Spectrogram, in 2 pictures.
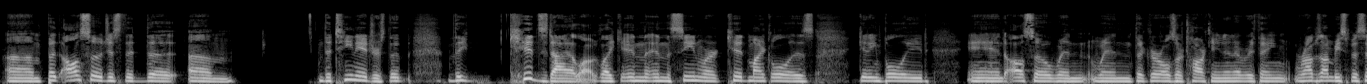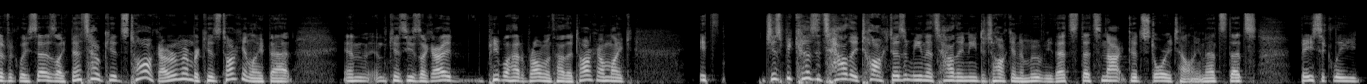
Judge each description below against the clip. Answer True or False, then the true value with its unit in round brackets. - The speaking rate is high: False (195 wpm)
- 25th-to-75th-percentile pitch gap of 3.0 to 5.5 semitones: True (3.4 semitones)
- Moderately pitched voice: True (160 Hz)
